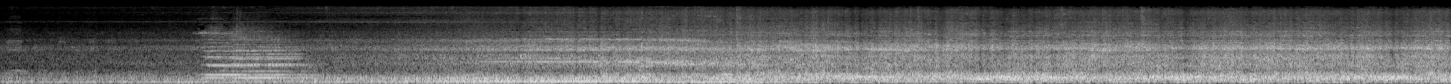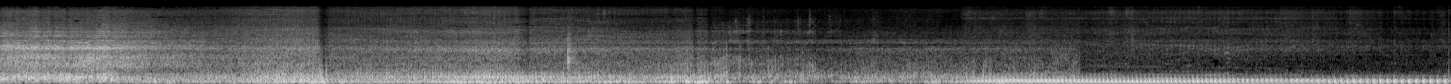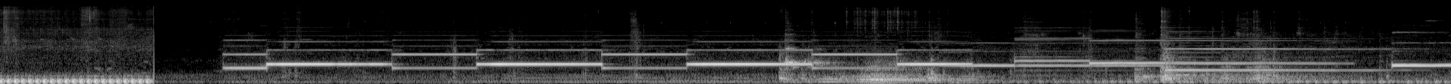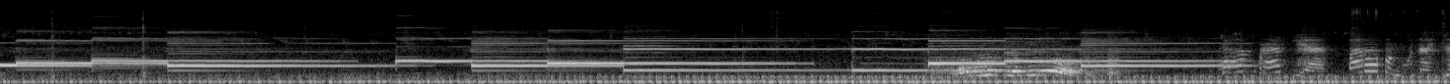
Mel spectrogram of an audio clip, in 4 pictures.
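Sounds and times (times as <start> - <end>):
train wheels rumbling on rails: 0.0 - 30.6, 34.8 - 58.0
low wavering engine: 16.1 - 30.6, 35.1 - 58.0
brief pitched tone: 31.2 - 56.1.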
